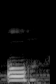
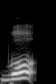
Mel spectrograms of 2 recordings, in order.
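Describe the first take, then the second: First: It begins with a plain vowel sound. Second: It begins with a w sound. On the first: This is how the particle is actually spoken. The speaker calls it right. "you pronounce it as o" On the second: This is how the character is typed. The speaker calls it wrong. "this is wo, but you pronounce it as o"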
